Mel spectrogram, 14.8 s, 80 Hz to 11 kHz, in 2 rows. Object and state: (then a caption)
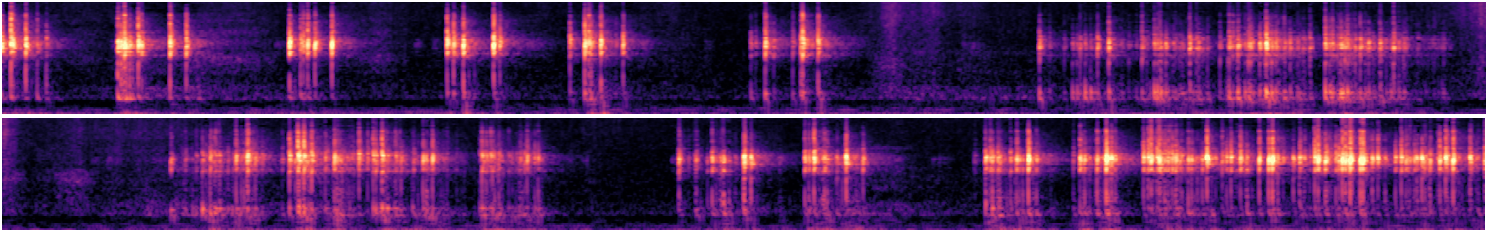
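Plastic moon lamp, hollow. Long nails scratch and tap around the top and sides of a hollow, lit plastic moon lamp sphere with a textured surface. The sound is a steady run of quick, dry, bright scratches and clicks with almost no ring, concentrated in the high range around 3 kHz.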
